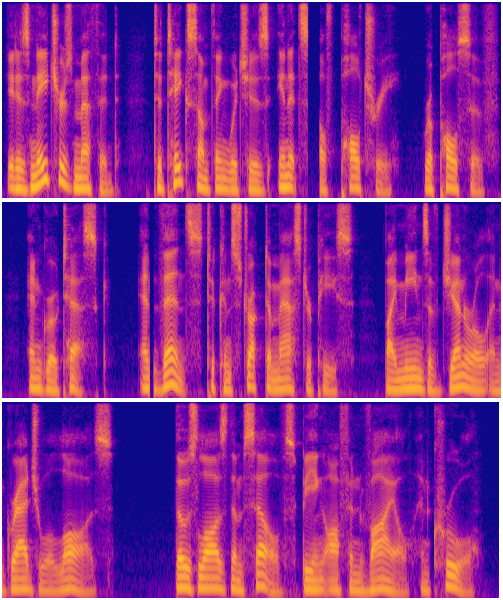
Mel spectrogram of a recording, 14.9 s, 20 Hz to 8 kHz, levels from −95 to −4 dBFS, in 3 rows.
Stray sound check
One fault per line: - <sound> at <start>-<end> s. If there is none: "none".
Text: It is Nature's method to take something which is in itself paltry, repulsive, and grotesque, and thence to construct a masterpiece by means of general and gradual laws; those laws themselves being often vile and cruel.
- dropout at 3.1-3.2 s
- dropout at 6.5-6.5 s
